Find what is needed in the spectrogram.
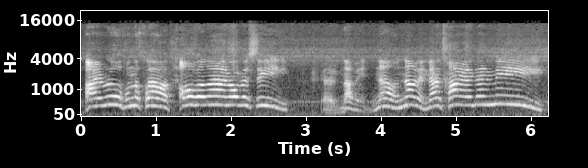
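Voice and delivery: high, proud declaration; haughty king. Acted. Yertle boasting to Mac, high and haughty. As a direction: lord your height over everyone.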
